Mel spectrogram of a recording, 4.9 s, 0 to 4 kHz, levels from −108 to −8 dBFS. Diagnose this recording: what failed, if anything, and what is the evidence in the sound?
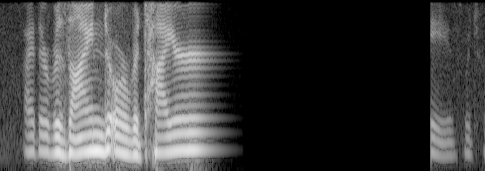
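Automatic gain falling in the call processing: from 0.5 to 0.85 s the level drops by about 7 dB over a third of a second as the AGC pulls its gain down. Unlike a talker moving away, the room background sinks together with the speech.

Long network dropout, stage network: at 1.9 s the last sound carries on as a fading buzz or hiss, then about two seconds of near-silence follow until speech resumes at 4.32 s with the gap's content gone, likely lost packets. A quiet pause or talker movement would not drop material.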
